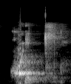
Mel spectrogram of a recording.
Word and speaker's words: quick: Just say quick, queen, quit. Say it's really easy. It's just like pronouncing the k and woo together.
